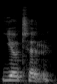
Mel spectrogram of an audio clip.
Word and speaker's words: Jötunn: But I believe it is pronounced Jötunn.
